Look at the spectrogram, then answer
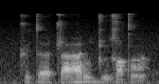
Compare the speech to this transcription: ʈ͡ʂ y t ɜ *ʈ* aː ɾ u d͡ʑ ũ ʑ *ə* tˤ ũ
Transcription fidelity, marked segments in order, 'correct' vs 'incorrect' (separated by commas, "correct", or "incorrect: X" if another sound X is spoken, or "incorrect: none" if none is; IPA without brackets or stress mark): incorrect: ʈ͡ʂ, correct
